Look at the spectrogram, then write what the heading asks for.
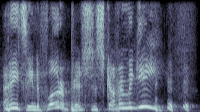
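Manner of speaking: high mock coach voice; Brickma voice. Topping his friend's quote in a high Brickma voice. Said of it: "Yeah, yeah, I got it".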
